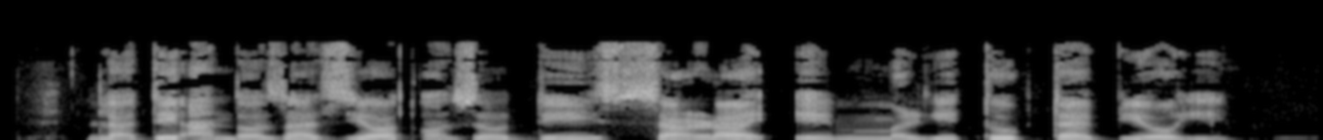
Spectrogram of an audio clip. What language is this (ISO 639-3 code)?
pus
